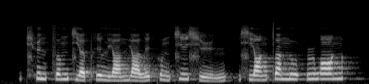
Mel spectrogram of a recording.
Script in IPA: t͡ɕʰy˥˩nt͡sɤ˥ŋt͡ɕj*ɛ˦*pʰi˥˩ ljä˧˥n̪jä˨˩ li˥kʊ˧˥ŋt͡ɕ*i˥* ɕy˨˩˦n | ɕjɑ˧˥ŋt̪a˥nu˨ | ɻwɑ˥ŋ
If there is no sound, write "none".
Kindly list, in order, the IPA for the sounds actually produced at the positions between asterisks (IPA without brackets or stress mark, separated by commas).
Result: ɛ˨˩, i˥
